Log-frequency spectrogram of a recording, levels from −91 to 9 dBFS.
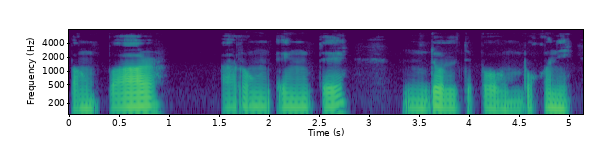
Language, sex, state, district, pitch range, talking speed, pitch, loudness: Mizo, male, Mizoram, Aizawl, 75-85 Hz, 140 wpm, 80 Hz, -24 LUFS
